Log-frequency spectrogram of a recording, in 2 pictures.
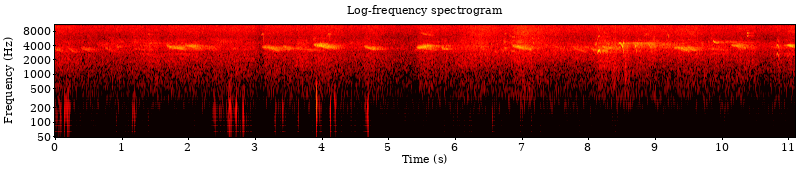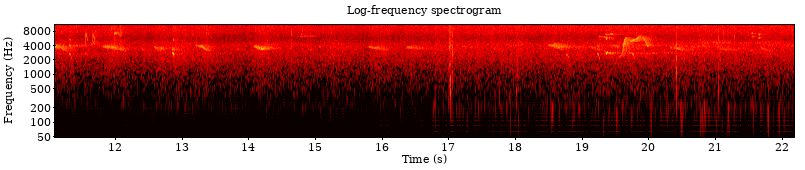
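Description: Bird giving short, high chirps over and over, one or two a second, over a faint outdoor hiss; two sharp clicks come about two-thirds of the way through.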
